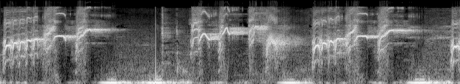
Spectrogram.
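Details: Long-tailed shrike (cendet) singing a competition-style gacor song full of 'tembakan' bursts: loud, shrill whistled notes sliding between high pitches, repeated in quick phrases, over a steady low humming rumble.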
